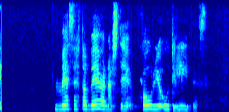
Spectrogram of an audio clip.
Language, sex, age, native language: Icelandic, female, 11, Icelandic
